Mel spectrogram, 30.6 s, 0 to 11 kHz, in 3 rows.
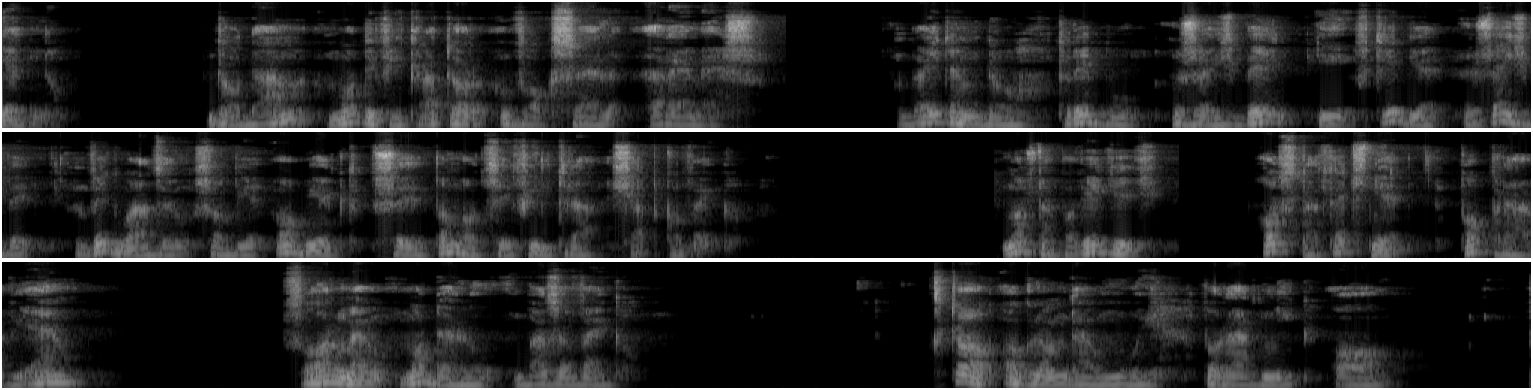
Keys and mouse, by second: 0.4-4.0 drag, 4.1 middle click, 5.4 click, 6.0 middle click, 6.7 middle click, 8.4-9.5 drag, 9.8 middle click, 10.2 click, 10.8 click, 11.2 click, 11.5 middle click, 12.1 click, 12.3 middle click, 13.7 click, 14.2-15.6 middle drag, 15.6 middle click, 15.9 click, 16.1 middle click, 16.5 middle click, 16.9 middle click, 18.1 click, 19.2 middle click, 19.4 click, 19.7 click, 19.9 click, 20.1 middle click, 21.1-21.8 drag, 22.0 middle click, 23.5 shift+click, 24.5 click, 24.8 shift+click, 25.4 shift+click, 25.9 middle click, 26.2 shift+click, 26.6 middle click, 26.9 shift+click, 27.3-28.3 middle drag, 28.5 KP_1, 28.7 middle click, 30.3-30.5 drag.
